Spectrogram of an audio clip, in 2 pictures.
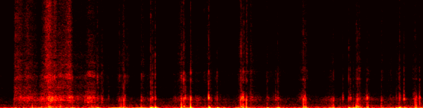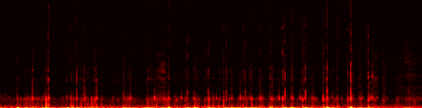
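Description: Long nails tap and scratch rapidly on an empty, hollow, translucent pink plastic bowl. The result is a dense stream of short, dry clicks and scraping with a dull, low, hollow body and almost no ring.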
